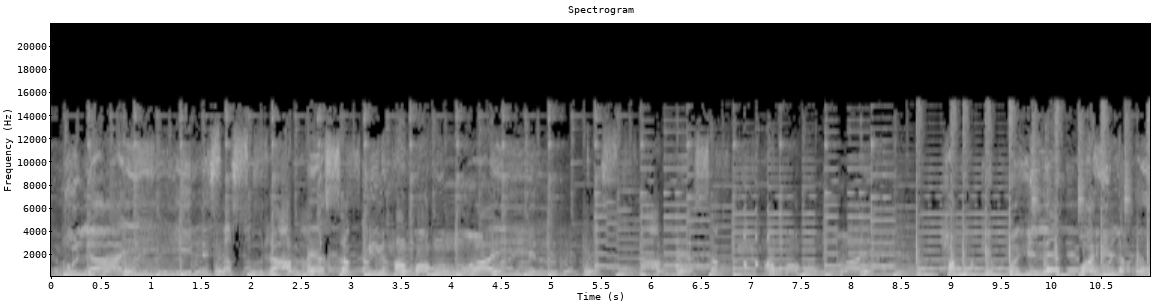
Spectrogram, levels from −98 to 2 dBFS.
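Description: At 1.36 s, 3.18 s and 7.68 s the sound jumps forward, each time losing only a few milliseconds. This is most likely a dropped buffer (overrun): the samples were overwritten before the program read them, so the audio on either side is spliced together. Unlike a dropout, no silent gap is left. The sound simply skips ahead.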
